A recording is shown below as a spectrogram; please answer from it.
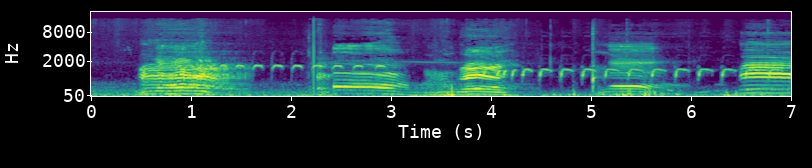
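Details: Cattle on a village farm heading to green grass fields: four loud, deep moos about a second apart, each swelling then dropping, with a rapid string of clipped bird notes filling the gaps and a low background hum.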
